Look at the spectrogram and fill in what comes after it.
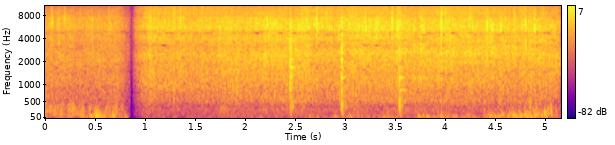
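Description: Pork skins and sliced vegetables sizzling as they fry in oil in a pan while they are stirred, with a few light clicks. The sound cuts out briefly about a second in.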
